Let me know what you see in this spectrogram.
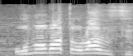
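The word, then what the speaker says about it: オノマト変化: オノマト変化って書いて、オノマトランスって読むらしいですよ。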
